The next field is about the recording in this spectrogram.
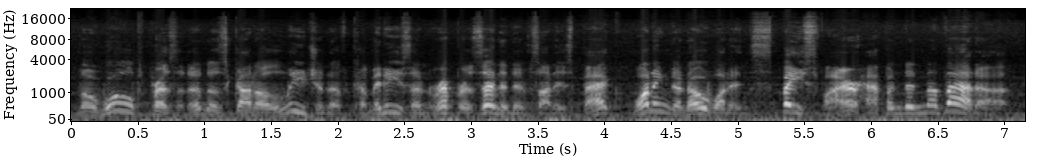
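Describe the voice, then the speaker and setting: A man's voice: fairly high pitch, wildly swooping pitch, brisk, pushed and bright, slight background noise, voice pushed up, exaggerated voice. A man voicing a stern, snappish colonel in an audio drama. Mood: curt, pressured. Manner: snappish, official. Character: stern, curt male colonel under political pressure.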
